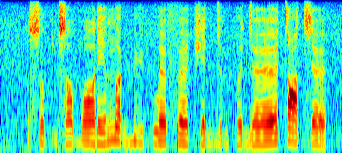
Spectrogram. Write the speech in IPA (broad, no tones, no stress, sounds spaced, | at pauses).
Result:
s o p d͡z ɔ b ɔ ɾ e ŋʷ ɑ ɡ ɓ yː p w œ f œ t͡ʃ ɛ ɡ d ɵ ɡ p ɵ d œː t ɑ t͡s œ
